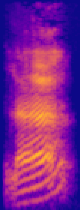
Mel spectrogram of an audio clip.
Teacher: ada alif setelah fathah maka ya panjangkan dua harakat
